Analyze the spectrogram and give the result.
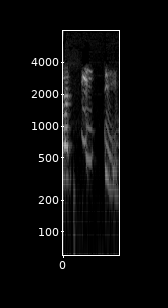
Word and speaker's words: Nkechi: I didn't know N-K-E-C-H-I was supposed to be N-K-C-H-I. I looked at it, it looked like it said N-K-C-H-I. I'm 16, so I said, okay, my name is Natiti, right? And it wasn't until much, much later after I went to college that I saw that I found out I was pronouncing my name incorrectly.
